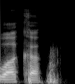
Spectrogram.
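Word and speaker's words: Wacha: É Michael Waka. Waka. Tipo a música Waka Waka.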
